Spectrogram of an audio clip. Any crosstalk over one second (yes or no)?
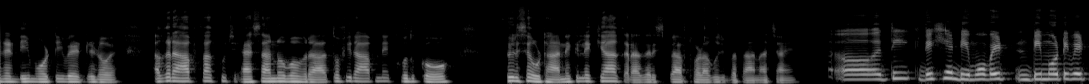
no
